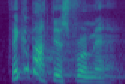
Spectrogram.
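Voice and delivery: ordinary talk, nothing marked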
